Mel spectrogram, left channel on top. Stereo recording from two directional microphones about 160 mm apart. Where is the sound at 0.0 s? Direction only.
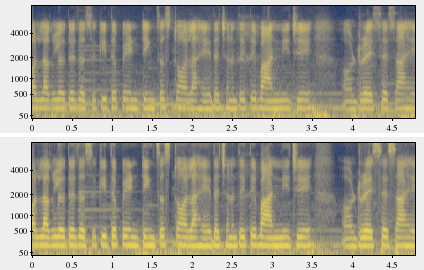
55° right (ahead or behind).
